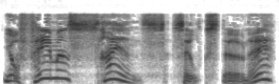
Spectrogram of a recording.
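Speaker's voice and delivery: high, slow, mocking magistrate; tight smile. A narrator's reading. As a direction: needle him with a tight smile. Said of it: "gave a tight smile".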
